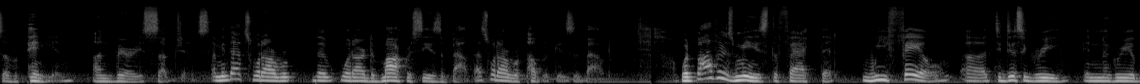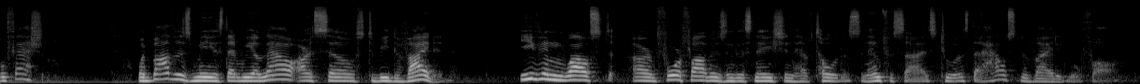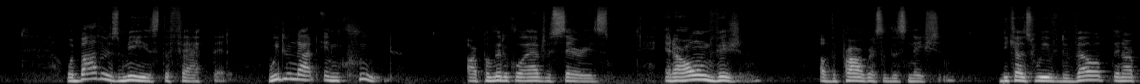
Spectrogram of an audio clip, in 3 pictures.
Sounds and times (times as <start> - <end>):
Speech: 0.0 - 6.2, 6.8 - 12.0, 12.8 - 16.0, 16.6 - 22.7, 23.4 - 34.2.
